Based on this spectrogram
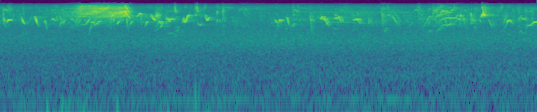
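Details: Pine siskin (Spinus pinus), song.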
